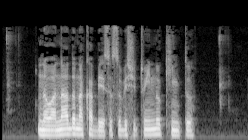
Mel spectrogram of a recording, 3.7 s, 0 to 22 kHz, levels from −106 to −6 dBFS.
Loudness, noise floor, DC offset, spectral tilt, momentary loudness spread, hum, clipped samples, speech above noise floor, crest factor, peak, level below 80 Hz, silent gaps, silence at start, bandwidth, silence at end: -18 LUFS; -49 dBFS; under 0.1%; -6.5 dB/octave; 11 LU; none; under 0.1%; 33 dB; 16 dB; -2 dBFS; -44 dBFS; none; 0.55 s; 11.5 kHz; 0.4 s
